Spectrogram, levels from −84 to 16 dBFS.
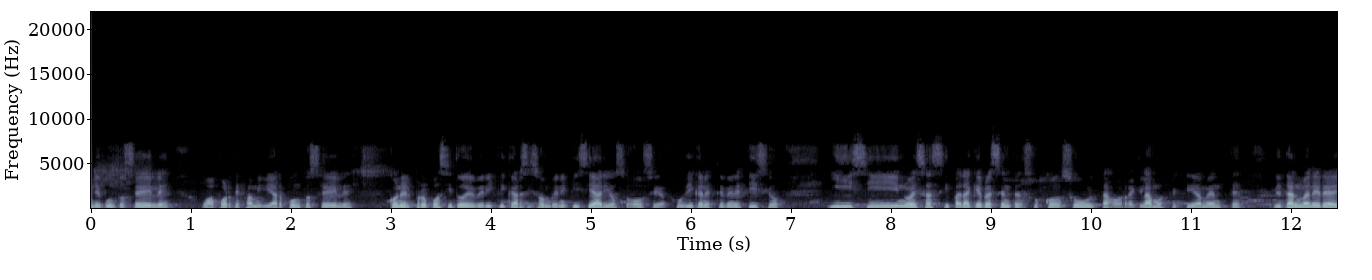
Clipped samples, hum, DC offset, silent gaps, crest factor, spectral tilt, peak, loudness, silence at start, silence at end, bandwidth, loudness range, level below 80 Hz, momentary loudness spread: under 0.1%; none; under 0.1%; none; 18 dB; -8 dB/octave; -4 dBFS; -23 LUFS; 0 s; 0 s; 7.6 kHz; 2 LU; -58 dBFS; 8 LU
